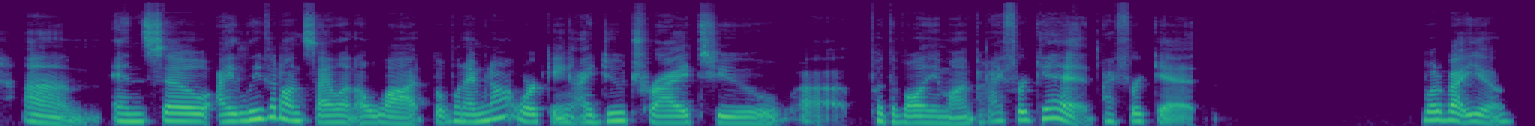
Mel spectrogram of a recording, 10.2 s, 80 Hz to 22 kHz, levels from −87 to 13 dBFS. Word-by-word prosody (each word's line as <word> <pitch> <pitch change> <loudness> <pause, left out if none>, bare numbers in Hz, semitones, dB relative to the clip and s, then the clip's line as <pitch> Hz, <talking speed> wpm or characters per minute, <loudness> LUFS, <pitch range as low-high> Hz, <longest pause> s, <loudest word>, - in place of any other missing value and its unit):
Um, 195 +5 -2
and 195 -1 0
so, 195 -2 +4
I 190 +2 +2
leave 240 +8 +4
it 290 - +3
on 215 -4 +4
silent 170 -5 -1
a 160 - -2
lot. 160 -3 0
But - - -3
when 200 -2 0
I'm 185 +3 +1
not 275 +4 0
working, 185 - 0
I 175 - -2
do 200 +4 +1
try 160 -5 0 0.2
to, 150 +3 -1
uh, 365 -1 -7 0.2
put 200 -3 -1
the 175 - -5
volume 160 -2 0
on, 145 +1 -2
but 175 - -13
I 205 - -5
forget. 230 +3 +1
I 195 - -4
forget. 270 - -4 1.5
What 225 0 +4
about 220 -5 +4
you? 185 +1 -1
195 Hz, 190 wpm, -23 LUFS, 170-225 Hz, 1.5 s, so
